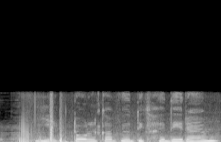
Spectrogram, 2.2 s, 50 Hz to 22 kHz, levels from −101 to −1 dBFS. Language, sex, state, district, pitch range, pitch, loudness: Hindi, female, Haryana, Rohtak, 275-290 Hz, 285 Hz, -20 LUFS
